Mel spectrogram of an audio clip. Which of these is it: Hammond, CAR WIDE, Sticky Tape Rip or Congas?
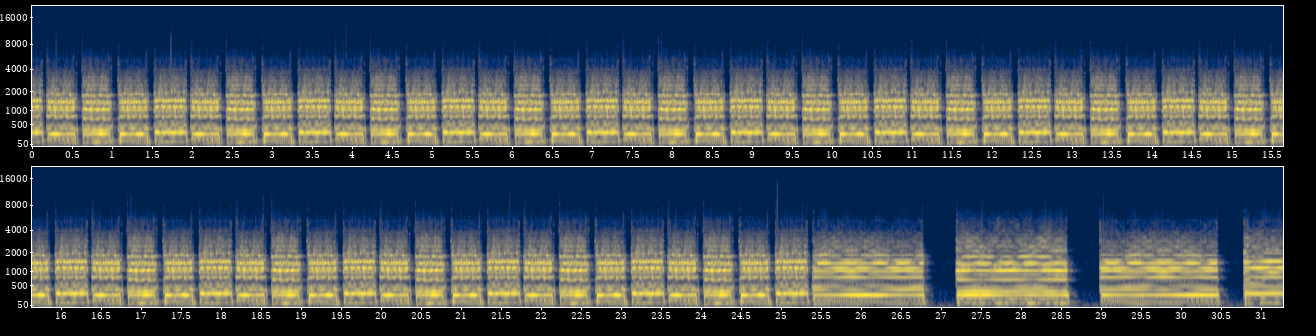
Hammond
